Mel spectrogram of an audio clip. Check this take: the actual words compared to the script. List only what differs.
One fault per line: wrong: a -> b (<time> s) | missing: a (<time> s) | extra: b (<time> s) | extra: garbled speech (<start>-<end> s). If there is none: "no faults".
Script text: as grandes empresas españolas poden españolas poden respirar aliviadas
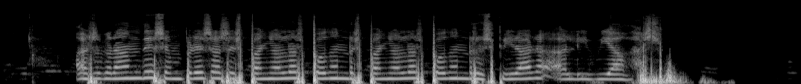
no faults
